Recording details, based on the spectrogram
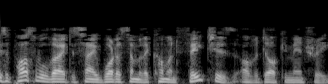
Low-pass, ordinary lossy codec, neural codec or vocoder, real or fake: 7.2 kHz; MP3, 24 kbps; codec, 16 kHz, 16 kbps, FunCodec, trained on Chinese and English, 50 frames a second; fake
